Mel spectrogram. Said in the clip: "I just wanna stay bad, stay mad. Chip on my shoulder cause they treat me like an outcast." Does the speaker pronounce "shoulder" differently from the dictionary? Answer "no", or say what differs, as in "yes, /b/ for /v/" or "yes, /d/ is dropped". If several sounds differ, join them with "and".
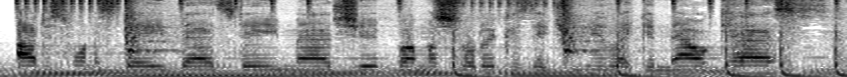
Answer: yes, /l/ is dropped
